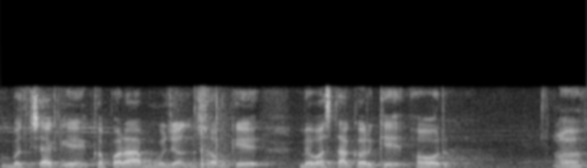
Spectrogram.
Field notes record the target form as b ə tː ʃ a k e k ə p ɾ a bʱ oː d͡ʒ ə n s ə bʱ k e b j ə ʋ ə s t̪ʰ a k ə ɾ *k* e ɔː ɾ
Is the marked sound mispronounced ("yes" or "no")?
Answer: no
